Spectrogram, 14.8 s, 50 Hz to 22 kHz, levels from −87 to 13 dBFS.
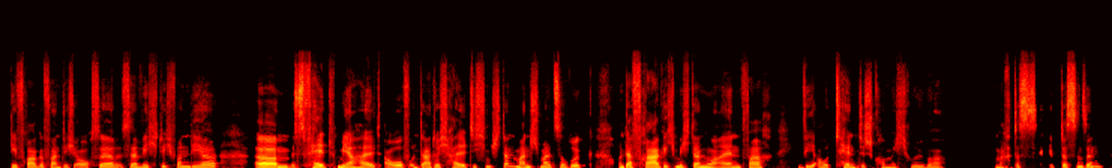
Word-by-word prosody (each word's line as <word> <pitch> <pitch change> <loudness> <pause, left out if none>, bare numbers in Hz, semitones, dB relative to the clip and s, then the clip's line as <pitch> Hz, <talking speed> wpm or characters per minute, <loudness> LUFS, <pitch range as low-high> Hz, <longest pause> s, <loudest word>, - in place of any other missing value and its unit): Die 210 - -2
Frage 190 -1 -2
fand 185 -2 -5
ich 160 - -9
auch 135 +2 -5
sehr 235 +1 -1
sehr 225 0 -3
wichtig 280 +5 -7
von 280 -1 -3
dir. 290 +5 -2 0.5
Ähm, 235 0 +9
es 245 - +3
fällt 235 0 +2
mir 210 -2 +3
halt 175 0 -1
auf 160 +3 0
und 185 0 -7
dadurch 170 +3 -2
halte 155 +9 -1
ich 260 - -8
mich 285 -1 -8
dann 345 0 -4
manchmal 255 +4 -1
zurück. 215 -5 -3 0.3
Und 220 0 +1
da 205 - +6
frage 200 +7 +4
ich 280 -1 -7
mich 260 -1 0
dann 235 -1 +3
nur 220 -3 +1
einfach: 215 +3 -2 0.4
„Wie 185 -3 -4
authentisch 175 +2 -5
komme 175 0 -8
ich 175 - -14
rüber?“ 150 -7 -8 0.7
Macht 175 +4 -9
das 210 - 0
ergibt 220 +1 -19
das 245 0 +2
'n 265 - +2
Sinn? 280 +4 -2
220 Hz, 175 wpm, -29 LUFS, 180-245 Hz, 0.7 s, Ähm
